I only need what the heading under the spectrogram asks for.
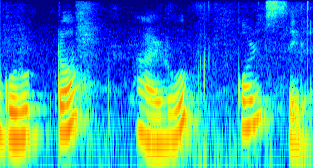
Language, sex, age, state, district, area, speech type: Assamese, female, 45-60, Assam, Charaideo, urban, spontaneous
